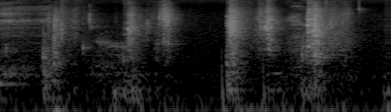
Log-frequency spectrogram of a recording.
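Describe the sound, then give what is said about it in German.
A window being opened indoors: a few faint clunks and rattling knocks from the frame and handle, spread unevenly across the moment with quiet gaps between them. “So, ich werde wieder die Fenster öffnen.”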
